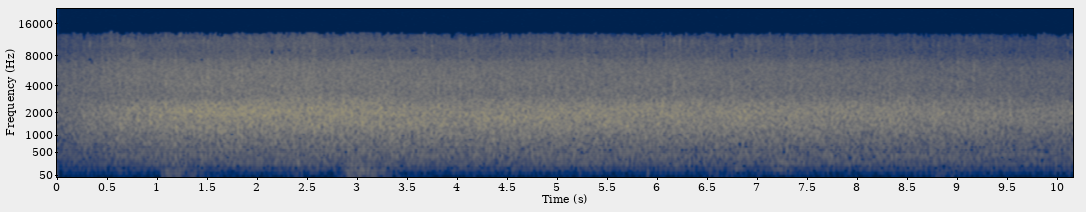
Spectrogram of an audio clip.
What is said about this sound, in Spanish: Pero esto es grande, y yo los invito a hacer un homenaje a ellos con un aplauso. Ma yo vi invito a fare un omaggio a loro con un bel aplauso.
